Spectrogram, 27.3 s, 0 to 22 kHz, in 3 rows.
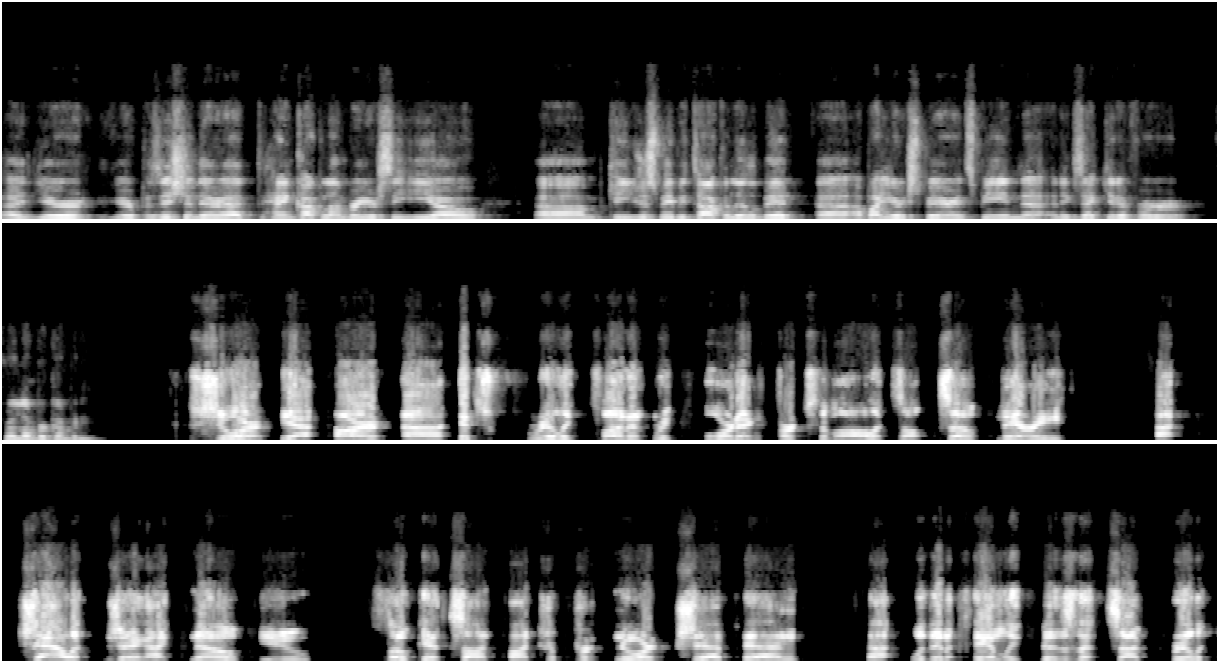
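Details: Adult man with a rare neurological voice disorder acquired in 2012 that made speaking difficult, still audible in his speech today; neurological voice disorder, likely spasmodic dysphonia.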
